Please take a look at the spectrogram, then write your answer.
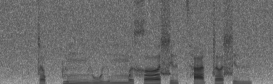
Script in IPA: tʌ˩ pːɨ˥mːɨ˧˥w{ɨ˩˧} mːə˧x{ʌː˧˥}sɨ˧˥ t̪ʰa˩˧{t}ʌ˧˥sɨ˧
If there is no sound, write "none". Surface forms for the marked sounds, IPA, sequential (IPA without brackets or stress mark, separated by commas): ɨ˩˧, ʌː˧˥, t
